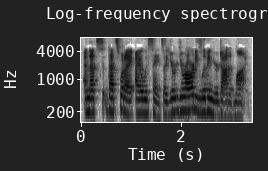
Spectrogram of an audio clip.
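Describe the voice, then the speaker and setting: A woman's voice: on the low side, fairly even intonation, fast talker, fairly bright tone. A woman hosting a casual, friendly interview, chatty and personable with a teasing streak. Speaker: interview host.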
